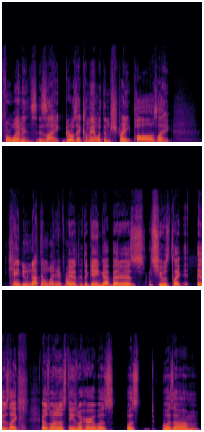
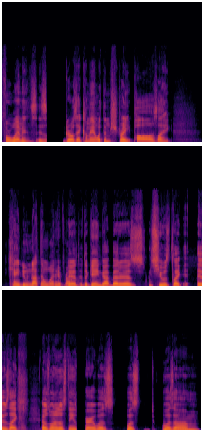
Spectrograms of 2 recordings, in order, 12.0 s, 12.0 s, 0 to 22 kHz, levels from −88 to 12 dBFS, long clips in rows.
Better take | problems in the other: first | audio cutting out; at 1 s and at 9.5 s

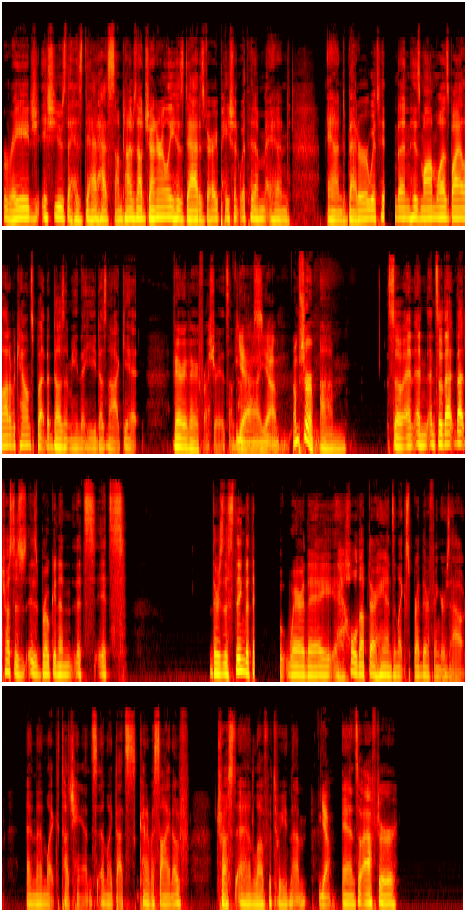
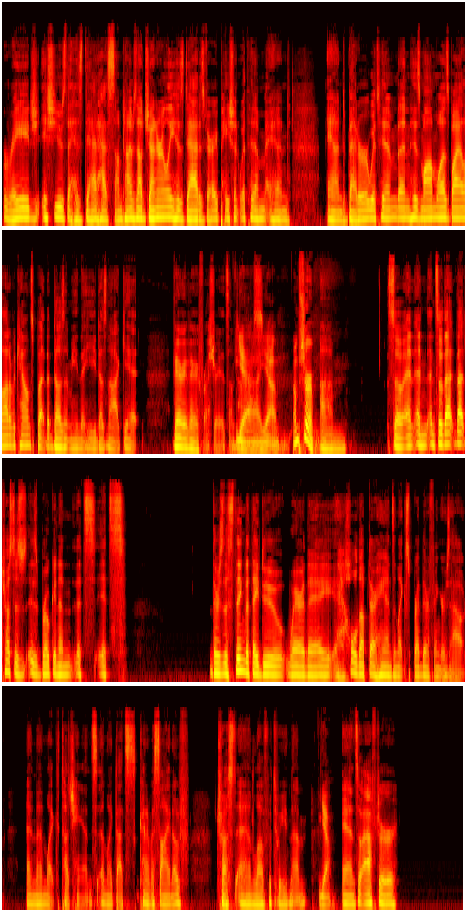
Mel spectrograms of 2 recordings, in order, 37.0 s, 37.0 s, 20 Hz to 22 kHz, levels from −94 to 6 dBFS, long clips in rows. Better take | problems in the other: second | audio cutting out; at 7.5 s and at 24 s for 0.5 s

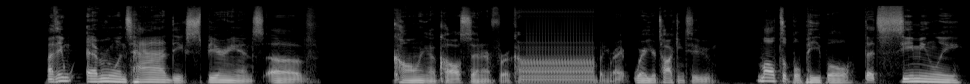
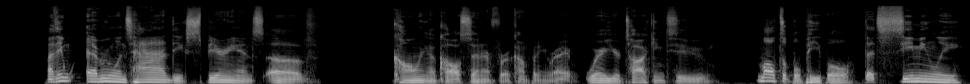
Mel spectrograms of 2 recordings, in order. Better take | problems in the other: second | audio freezing; at 5 s for 0.5 s

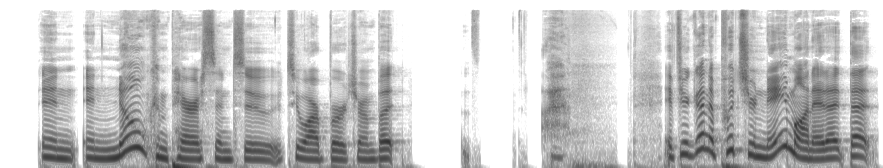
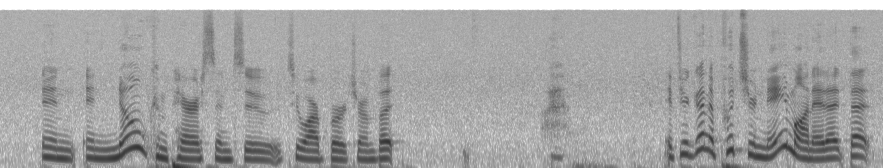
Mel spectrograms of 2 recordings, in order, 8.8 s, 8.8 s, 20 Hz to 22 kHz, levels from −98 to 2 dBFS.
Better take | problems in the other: first | hiss; noticeable; throughout; 15 dB below the speech

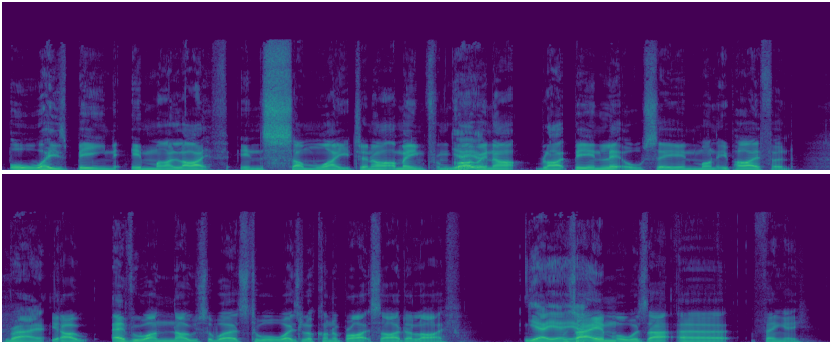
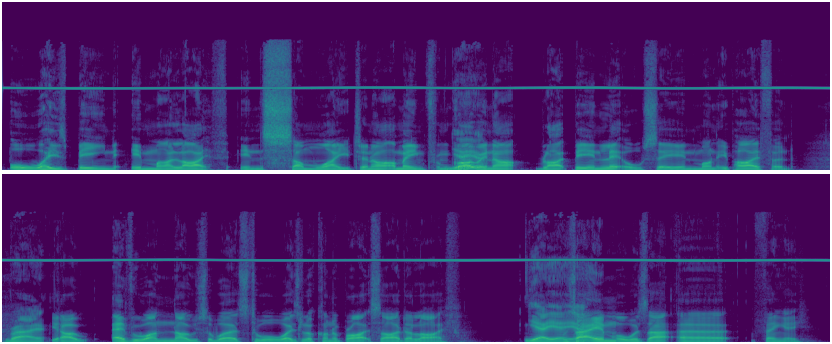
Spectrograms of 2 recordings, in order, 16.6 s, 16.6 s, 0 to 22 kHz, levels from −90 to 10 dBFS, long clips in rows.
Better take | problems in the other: first | high-pitched whine; noticeable; throughout; 10.5 kHz, 10 dB below the speech

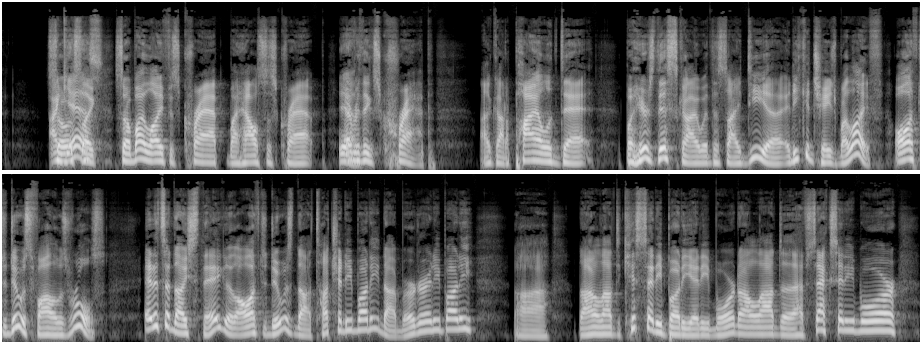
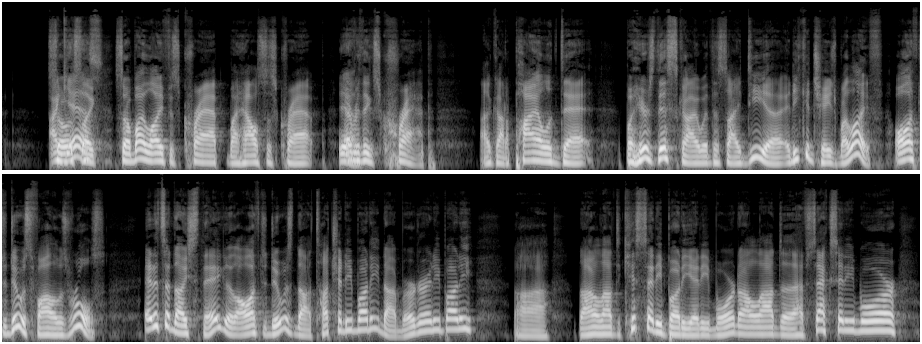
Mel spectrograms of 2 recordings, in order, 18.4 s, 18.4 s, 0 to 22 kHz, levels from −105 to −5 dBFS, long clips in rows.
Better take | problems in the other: first | muffled; slightly; fading above 1.5 kHz

